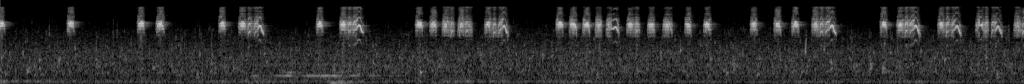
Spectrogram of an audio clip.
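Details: Long stretch of Crimson sunbird (sogon) crecetan chattering, a tutor for contest birds: many sharp, shrill ticking notes, sometimes in rapid runs, sometimes single, over a faint low hum.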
